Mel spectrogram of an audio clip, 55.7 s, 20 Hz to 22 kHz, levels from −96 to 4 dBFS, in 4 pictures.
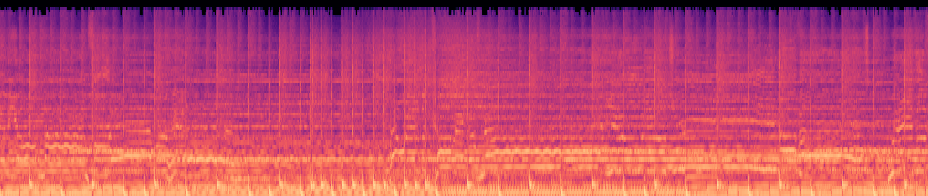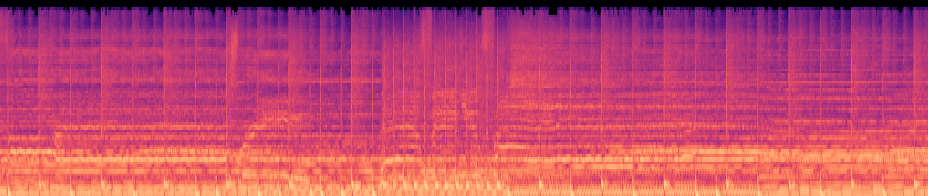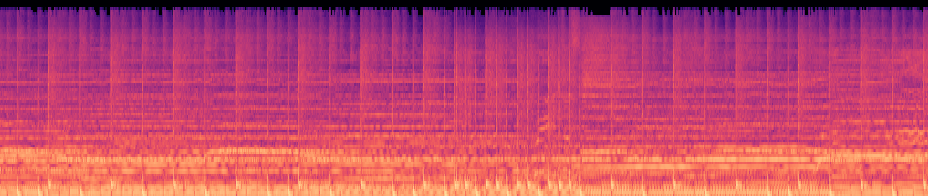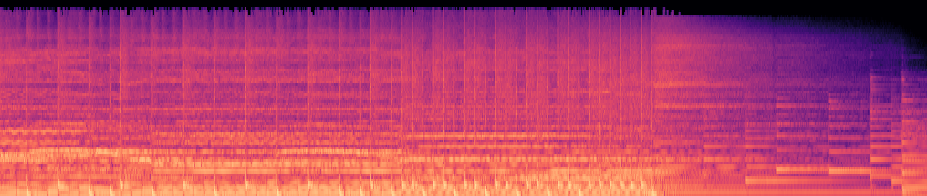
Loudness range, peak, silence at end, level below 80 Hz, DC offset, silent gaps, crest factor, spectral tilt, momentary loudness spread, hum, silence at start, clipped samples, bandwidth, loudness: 1 LU; 0 dBFS; 0 s; -18 dBFS; under 0.1%; none; 10 dB; -5 dB/octave; 2 LU; none; 0 s; under 0.1%; 18 kHz; -12 LUFS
